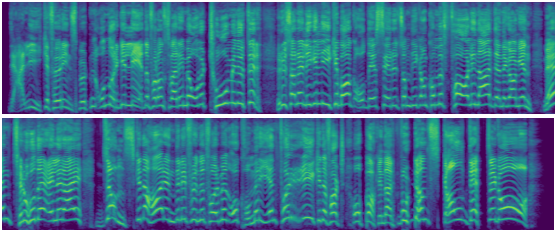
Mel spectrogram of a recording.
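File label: Norwegian dub commentator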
